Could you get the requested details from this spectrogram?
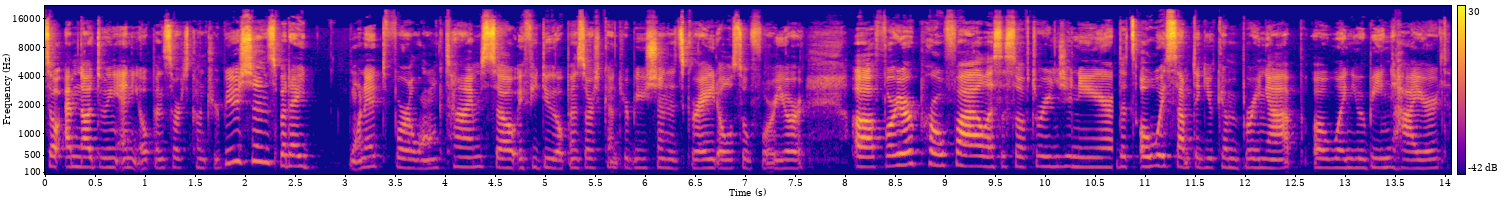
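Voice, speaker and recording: A woman with a Slovak accent speaks at a fairly high pitch and moderate pace in a bright, sharp tone. The recording is very clean, with a silent background. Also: ordinary pitch variation. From Slovakia, partly raised in Austria. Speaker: software engineer and content creator. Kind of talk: Q&A vlog.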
